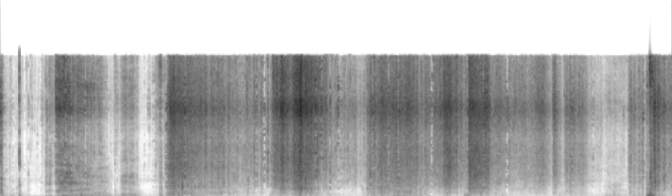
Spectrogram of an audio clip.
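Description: Inflatable plastic air-pillow packing (Fill-Air Extreme) crinkling and rustling as it is handled and pulled out of a cardboard shipping box, in irregular bursts. One sharp knock near the end.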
